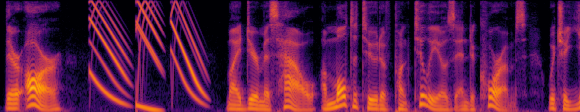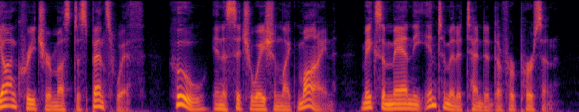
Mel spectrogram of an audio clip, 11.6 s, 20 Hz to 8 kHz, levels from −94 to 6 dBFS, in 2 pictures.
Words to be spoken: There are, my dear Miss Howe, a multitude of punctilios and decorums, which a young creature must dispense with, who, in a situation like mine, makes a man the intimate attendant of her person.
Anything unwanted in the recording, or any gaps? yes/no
yes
